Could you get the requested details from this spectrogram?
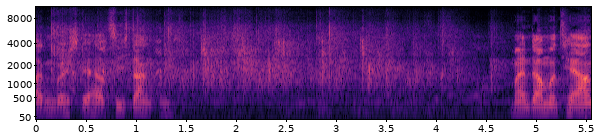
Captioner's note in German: Heiterkeit und Beifall bei der CDU und dem BÜNDNIS 90/DIE GRÜNEN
